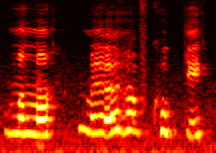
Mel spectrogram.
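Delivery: put-on high pleading child whine; whiny little kid voice. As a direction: beg like a small kid. Child begging for cookie.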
